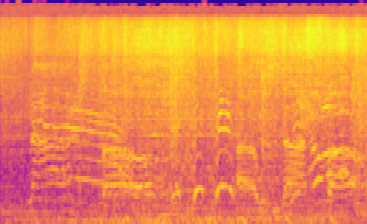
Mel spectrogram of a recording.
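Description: Ocean water sloshes and splashes around surfboards as two people surf back in, one standing on his board, in a steady, loud wash of surf, with voices calling out over the rushing water.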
